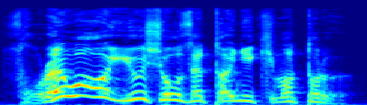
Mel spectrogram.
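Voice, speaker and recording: A blustering, skeptical company boss in an audio story , acted out by a male reader. He pushes his raised voice hard, with bossy emphasis and big swings in pitch. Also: huge pitch swings, unhurried, creaky, a bit bright, heavily acted.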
